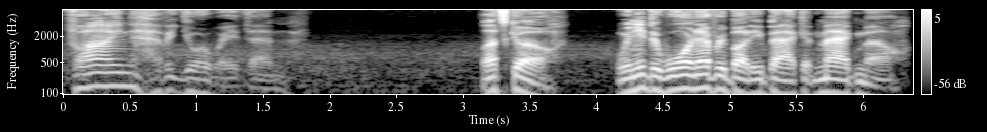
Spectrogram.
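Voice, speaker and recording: A brash, expressive young fighter. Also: male voice, on the low side, a little slow, slightly rough, heavily acted. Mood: resigned, urgent. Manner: casual, cocky, expressive. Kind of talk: video game cutscene acting.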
